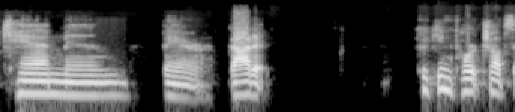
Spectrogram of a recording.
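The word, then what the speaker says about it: Camembert: It's pronounced camman. Cameman bear. Oh, lord. DJ, you have a t-bone and veggies ready to go. When I feel like pronounced cam bear got it cooking pork chops at Maggie and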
